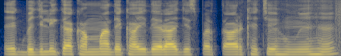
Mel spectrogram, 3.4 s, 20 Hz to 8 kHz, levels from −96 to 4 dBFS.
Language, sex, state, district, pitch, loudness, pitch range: Hindi, male, Uttarakhand, Uttarkashi, 135 Hz, -17 LUFS, 135-140 Hz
